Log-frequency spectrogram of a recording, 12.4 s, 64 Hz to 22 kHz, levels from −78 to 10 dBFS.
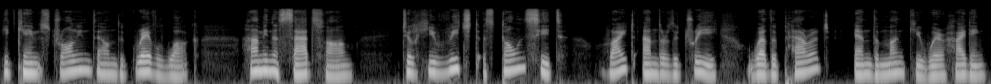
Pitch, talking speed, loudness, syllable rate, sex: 135 Hz, 140 wpm, -20 LUFS, 4.1 syllables/s, male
